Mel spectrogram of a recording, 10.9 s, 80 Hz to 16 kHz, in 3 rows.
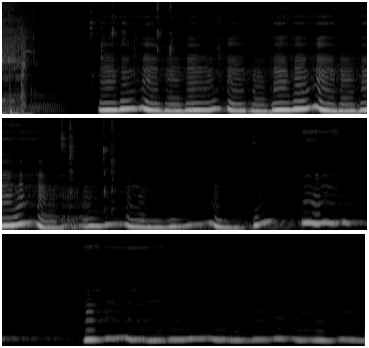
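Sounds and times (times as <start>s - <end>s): woman humming: 1.0s - 7.5s, 8.1s - 10.9s.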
